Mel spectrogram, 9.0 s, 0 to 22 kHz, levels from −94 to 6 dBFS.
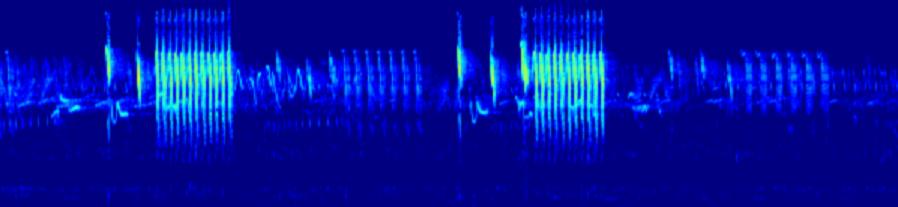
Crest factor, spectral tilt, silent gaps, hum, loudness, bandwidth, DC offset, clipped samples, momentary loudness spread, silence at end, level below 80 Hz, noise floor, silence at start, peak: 22 dB; 8 dB/octave; none; none; -32 LUFS; over 20 kHz; under 0.1%; under 0.1%; 25 LU; 1.95 s; under -90 dBFS; -72 dBFS; 0.05 s; -18 dBFS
